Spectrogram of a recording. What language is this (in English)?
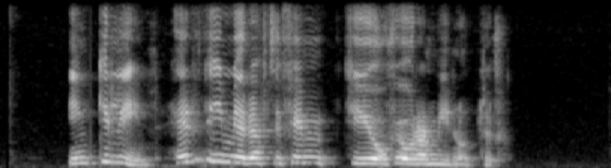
Icelandic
